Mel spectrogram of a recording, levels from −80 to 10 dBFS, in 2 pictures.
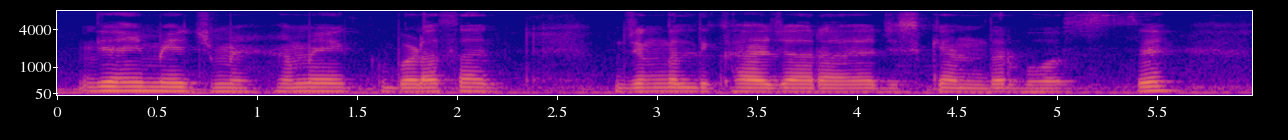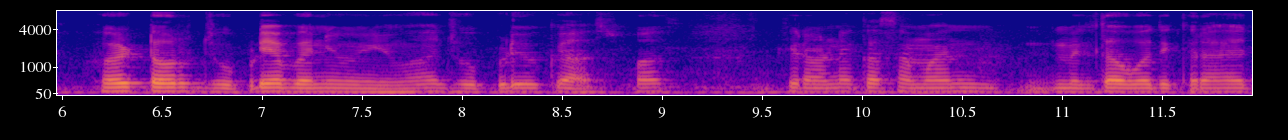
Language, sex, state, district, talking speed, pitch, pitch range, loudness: Hindi, male, Chhattisgarh, Sarguja, 170 wpm, 130 Hz, 125-140 Hz, -26 LUFS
